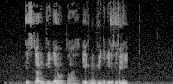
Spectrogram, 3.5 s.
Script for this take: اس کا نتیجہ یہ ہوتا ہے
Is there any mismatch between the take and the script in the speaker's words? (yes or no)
yes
